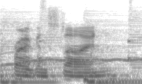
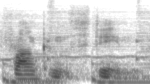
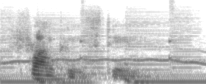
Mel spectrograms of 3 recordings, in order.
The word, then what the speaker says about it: Frankenstein: have one question Dr Frankenstein that's Frankenstein I beg your pardon my name it's pronounced Frankenstein but aren't you the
